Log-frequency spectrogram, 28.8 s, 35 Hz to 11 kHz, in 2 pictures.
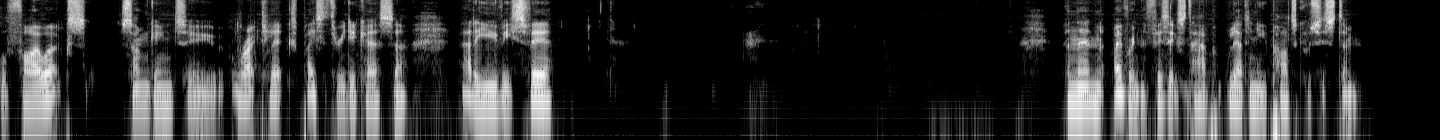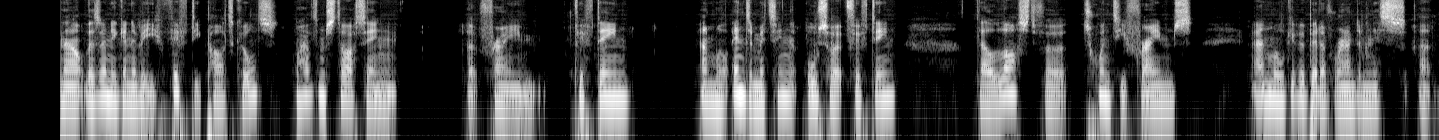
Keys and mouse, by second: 1.3 shift+a, 2.6 right click, 3.0 shift+a, 6.6 s, 7.8 click, 8.8 g, 9.4 click, 11.9 click, 12.9 click, 15.5 ctrl+click, 18.2 ctrl+click, 22.2 ctrl+click, 24.9 ctrl+click, 27.6 ctrl+click.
